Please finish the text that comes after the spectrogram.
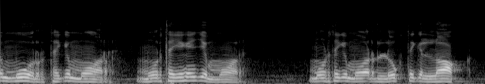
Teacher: শুরুতে ওকার ওকারকে অকার রূপে উচ্চারণের বহুল প্রবণতা দেখা যায় ওকারটা অকার হয়েছে মানে মোর থেকে মর মোর থেকে এখানে মর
